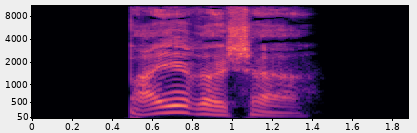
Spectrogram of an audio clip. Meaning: inflection of bayrisch: 1. strong/mixed nominative masculine singular 2. strong genitive/dative feminine singular 3. strong genitive plural
- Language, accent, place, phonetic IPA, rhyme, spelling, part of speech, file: German, Germany, Berlin, [ˈbaɪ̯ʁɪʃɐ], -aɪ̯ʁɪʃɐ, bayrischer, adjective, De-bayrischer.ogg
